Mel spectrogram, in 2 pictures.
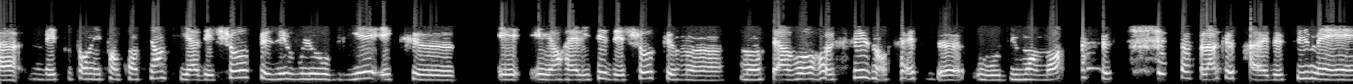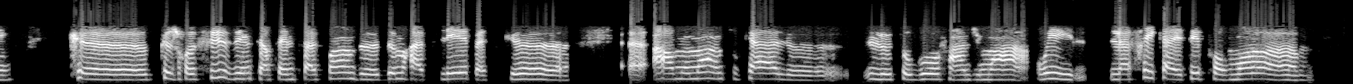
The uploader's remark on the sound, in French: S'agissant d'une conversation téléphonique, nous nous excusons d'avance de la qualité de l'audio.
